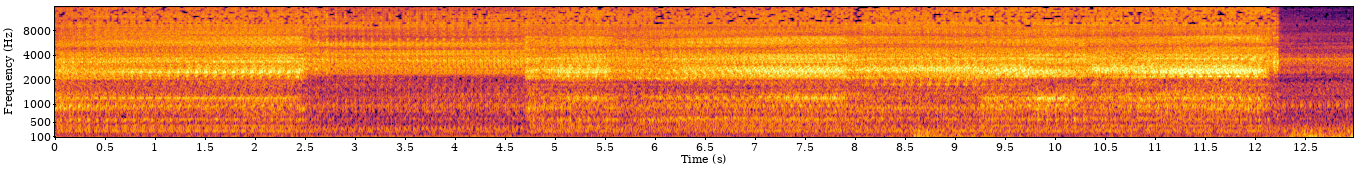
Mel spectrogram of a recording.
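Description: A belt grinder whines loudly as metal is pressed against the belt.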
